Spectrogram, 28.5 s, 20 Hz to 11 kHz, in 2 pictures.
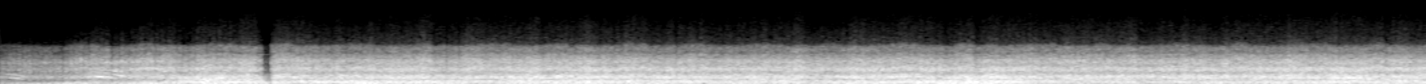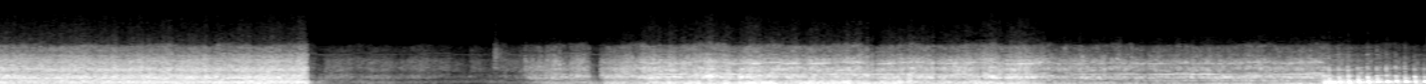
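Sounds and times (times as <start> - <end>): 
large military helicopters flying: 0.0 - 28.5.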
